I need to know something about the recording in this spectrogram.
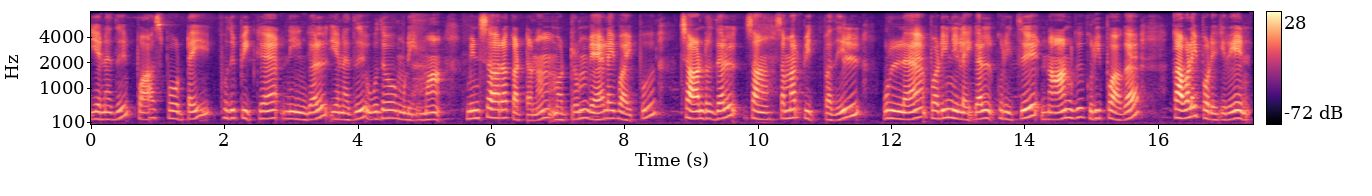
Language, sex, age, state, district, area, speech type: Tamil, female, 30-45, Tamil Nadu, Tirupattur, rural, read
